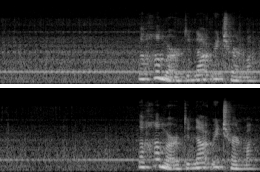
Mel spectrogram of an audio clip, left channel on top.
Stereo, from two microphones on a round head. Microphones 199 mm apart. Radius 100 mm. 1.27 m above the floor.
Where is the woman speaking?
55° right (ahead or behind), 1.5 m.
